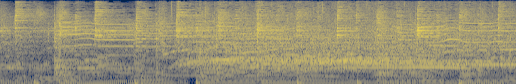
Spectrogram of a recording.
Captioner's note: cheers and applause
